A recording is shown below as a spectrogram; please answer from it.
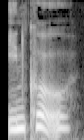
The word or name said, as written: indkoge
